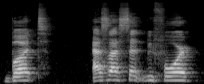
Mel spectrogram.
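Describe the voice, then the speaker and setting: A man's voice: sits high, fairly even intonation, slow pace, sharp tone. A man who produces music, talking through how a track was put together. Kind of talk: production walkthrough.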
